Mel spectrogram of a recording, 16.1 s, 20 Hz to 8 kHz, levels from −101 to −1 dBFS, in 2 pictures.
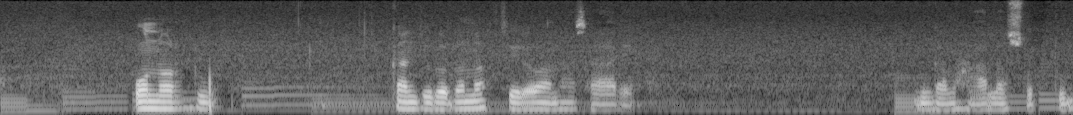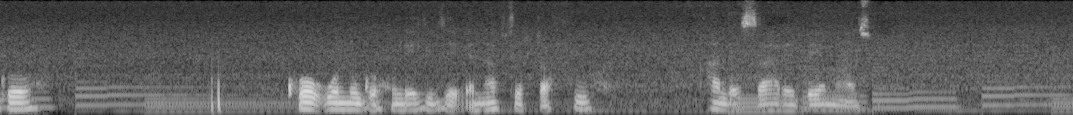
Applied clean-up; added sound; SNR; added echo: none; Guitar; 19 dB; none.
